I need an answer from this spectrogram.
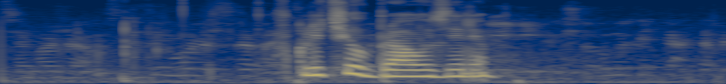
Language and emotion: Russian, neutral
